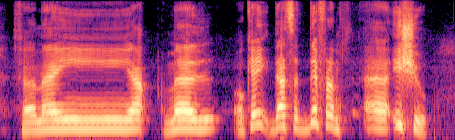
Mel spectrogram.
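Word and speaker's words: فمن يعمل: Okay, you don't فَمَن يَعْمَل, you don't pronounce the part of the noon that's produced from the mouth area, but the part which is produced in the nasal area, because the noon has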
